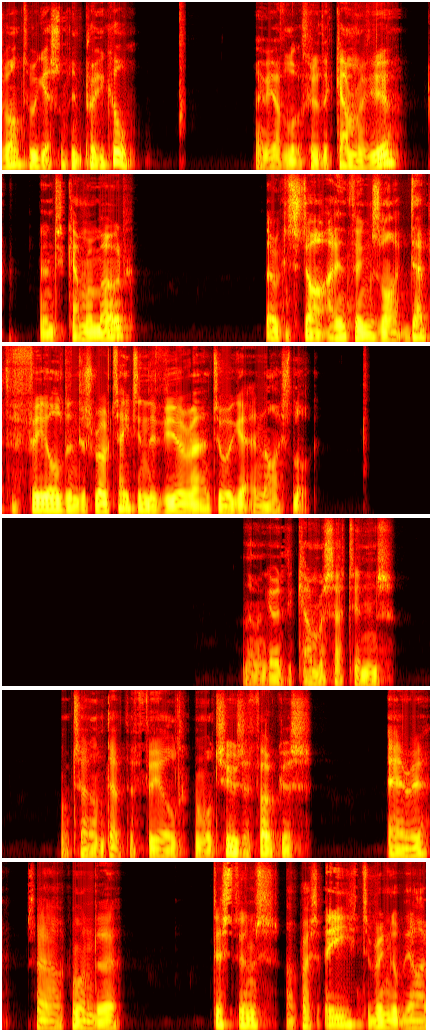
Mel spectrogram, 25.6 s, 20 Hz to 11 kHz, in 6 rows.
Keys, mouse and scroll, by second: 0.3 shift+click, 0.7 ctrl+middle click, 1.0 ctrl+middle click, 3.7 click, 4.8 KP_0, 4.9 KP_0, 7.0 KP_0, 9.3 n, 10.6 click, 11.8 click, 12.5 Home, 12.7 middle click, 13.0 ctrl+middle click, 13.3 middle click, 13.5 shift+middle click, 13.8 ctrl+middle click, 14.0 shift+middle click, 14.1 ctrl+middle click, 14.6 ctrl+middle click, 15.8 click, 16.7 middle click, 18.1 click, 23.2 e.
